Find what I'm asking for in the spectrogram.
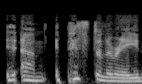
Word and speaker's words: epistolary: And they're both of those books are set in the same orphanage, and they're both written as epistolary novels. Fun word. – Really struggle to pronounce that. So well done you.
